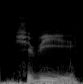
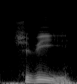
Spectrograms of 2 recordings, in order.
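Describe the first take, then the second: First: The double L is said as a Y sound. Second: The same.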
